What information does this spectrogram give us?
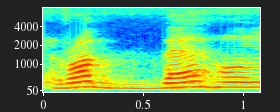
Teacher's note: را کو تھوڑا سا موٹا کریں گے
